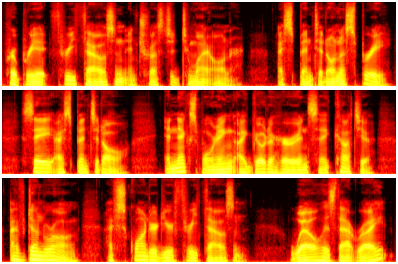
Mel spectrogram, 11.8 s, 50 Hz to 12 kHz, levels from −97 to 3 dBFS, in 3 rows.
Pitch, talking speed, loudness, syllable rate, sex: 90 Hz, 210 wpm, -20 LUFS, 5.6 syllables/s, male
